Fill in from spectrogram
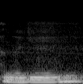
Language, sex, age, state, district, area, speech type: Manipuri, male, 30-45, Manipur, Thoubal, rural, spontaneous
